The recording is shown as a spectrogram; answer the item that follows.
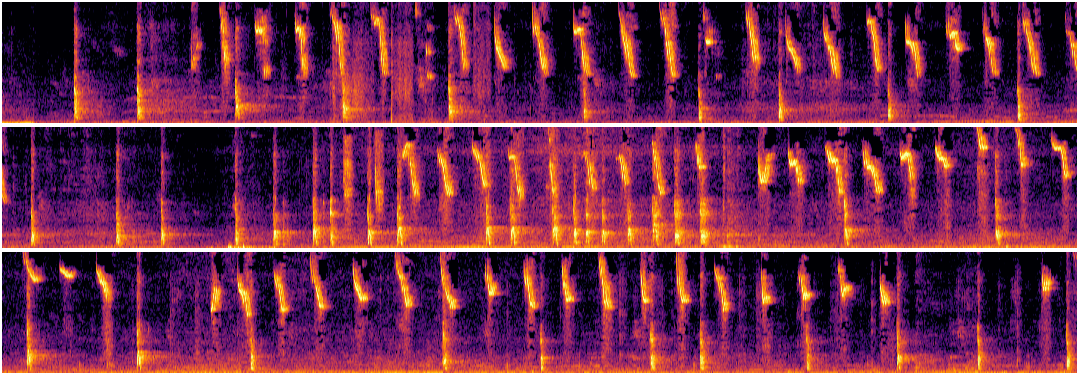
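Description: Plantain squirrel (tupai kelapa) calling: a long run of sharp, high-pitched chips, about two or three a second, with a short pause about eleven seconds in. There is a dull thump around thirteen seconds. This is the kind of call used as a lure to draw squirrels in.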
